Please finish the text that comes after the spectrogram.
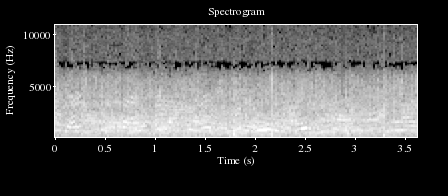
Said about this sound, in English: He runs through the pouring rain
